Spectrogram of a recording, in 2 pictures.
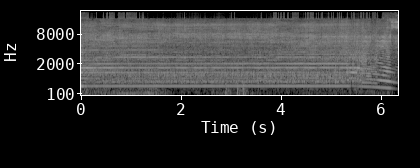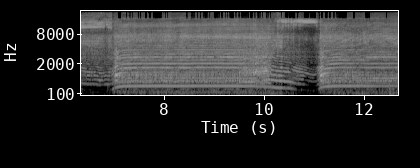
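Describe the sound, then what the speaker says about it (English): A cordless rotary tool chamfers holes in a Remington Barlow knife part, giving a steady high whine. Its pitch dips twice as the bit bites and pauses, then climbs back, with no voices. "I'm using my cordless rotary tool to chamfer these holes rather than doing it by hand using a bead reamer."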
